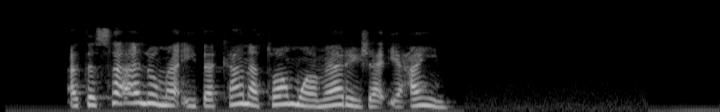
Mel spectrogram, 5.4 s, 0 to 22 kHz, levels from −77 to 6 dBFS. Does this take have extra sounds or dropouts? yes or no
no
